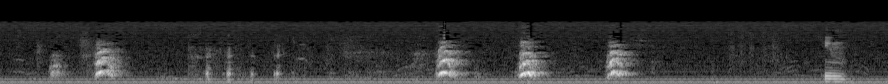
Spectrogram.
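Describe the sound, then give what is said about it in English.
A dog named Sport barks several times in short, irregular bursts, a few sharp yaps spaced out over a steady electrical hum, with softer small sounds in between. “You're a bad dog, Sport.”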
